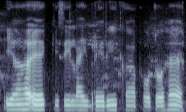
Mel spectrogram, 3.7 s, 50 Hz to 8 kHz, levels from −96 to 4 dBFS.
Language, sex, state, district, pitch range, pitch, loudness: Hindi, male, Jharkhand, Ranchi, 115-130 Hz, 120 Hz, -20 LUFS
